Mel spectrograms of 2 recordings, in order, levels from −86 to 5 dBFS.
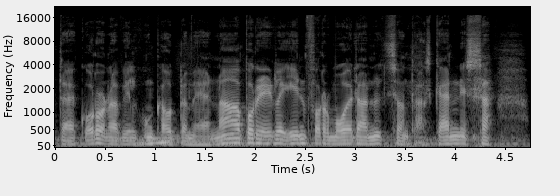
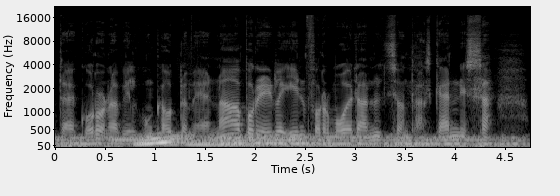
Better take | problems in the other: first | low rumble; loud; throughout; 4 dB below the speech; faint in the first

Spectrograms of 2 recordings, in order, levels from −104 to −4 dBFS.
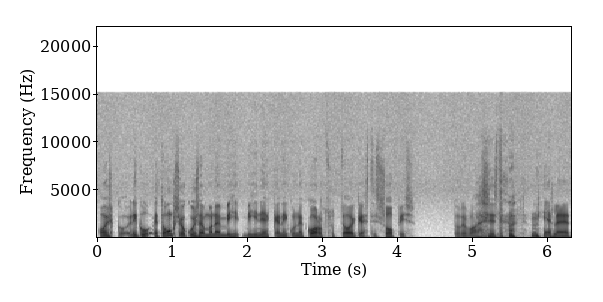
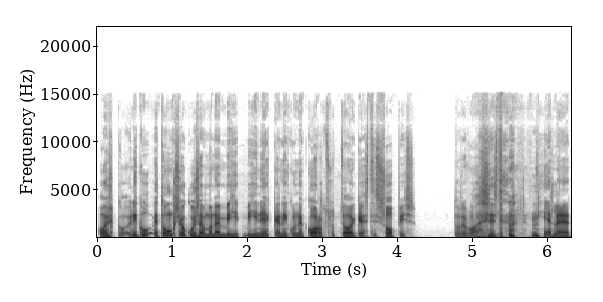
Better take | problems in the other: second | hiss; faint; throughout; 25 dB below the speech

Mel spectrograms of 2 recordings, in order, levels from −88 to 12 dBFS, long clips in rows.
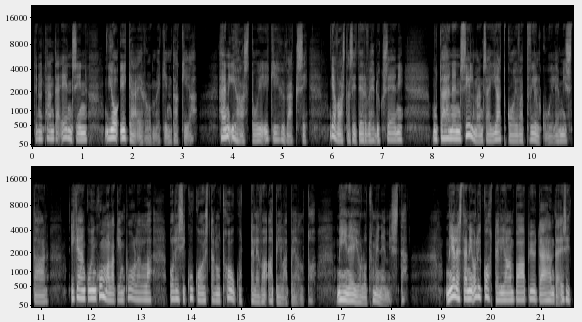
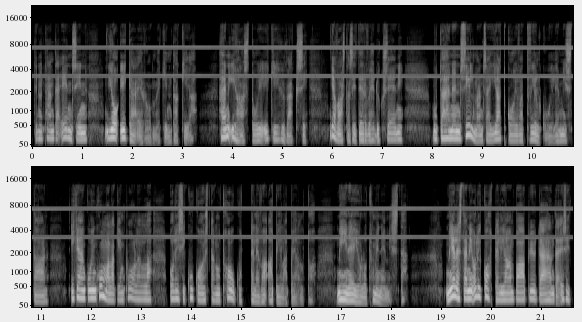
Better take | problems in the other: first | high-pitched whine; noticeable; throughout; 7.5 kHz, 15 dB below the speech

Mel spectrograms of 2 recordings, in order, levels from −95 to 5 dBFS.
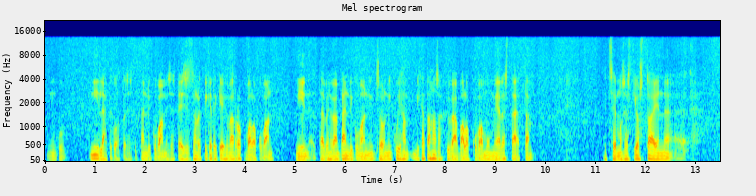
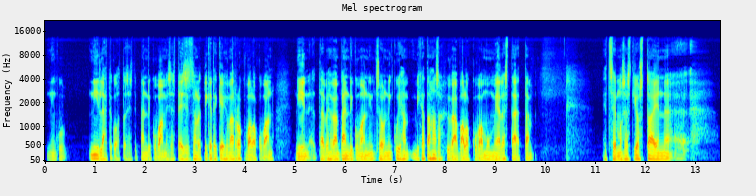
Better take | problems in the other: second | hiss; noticeable; throughout; 15 dB below the speech

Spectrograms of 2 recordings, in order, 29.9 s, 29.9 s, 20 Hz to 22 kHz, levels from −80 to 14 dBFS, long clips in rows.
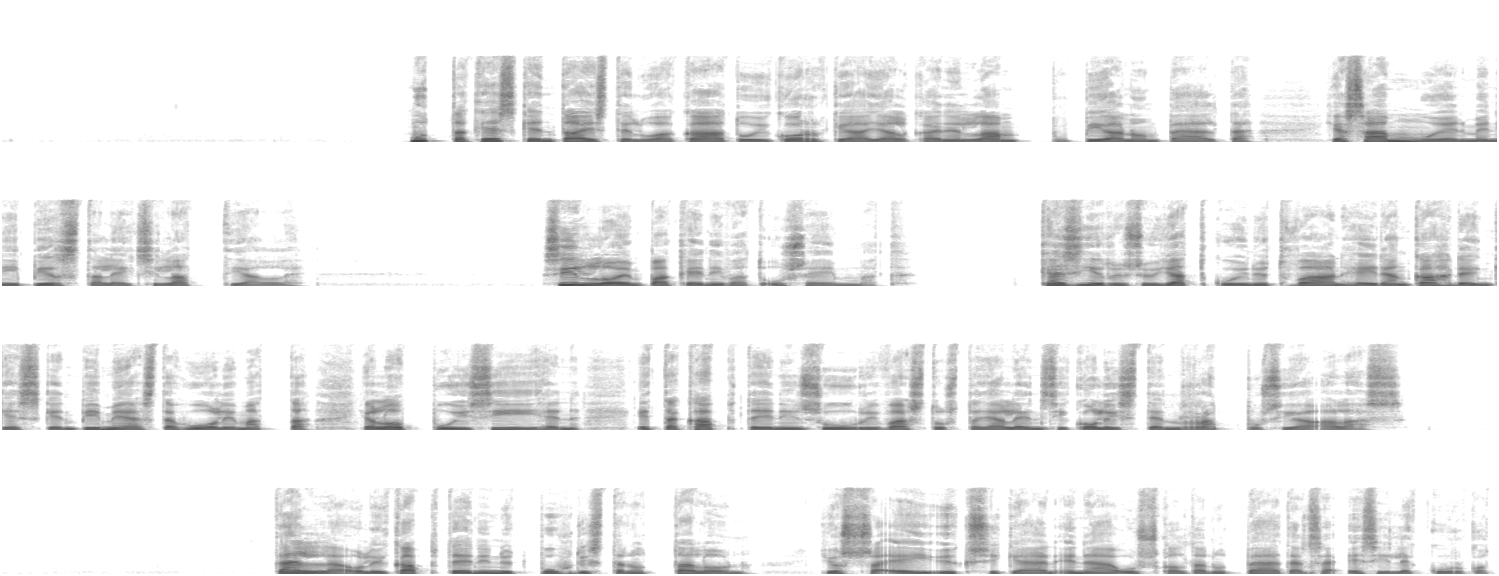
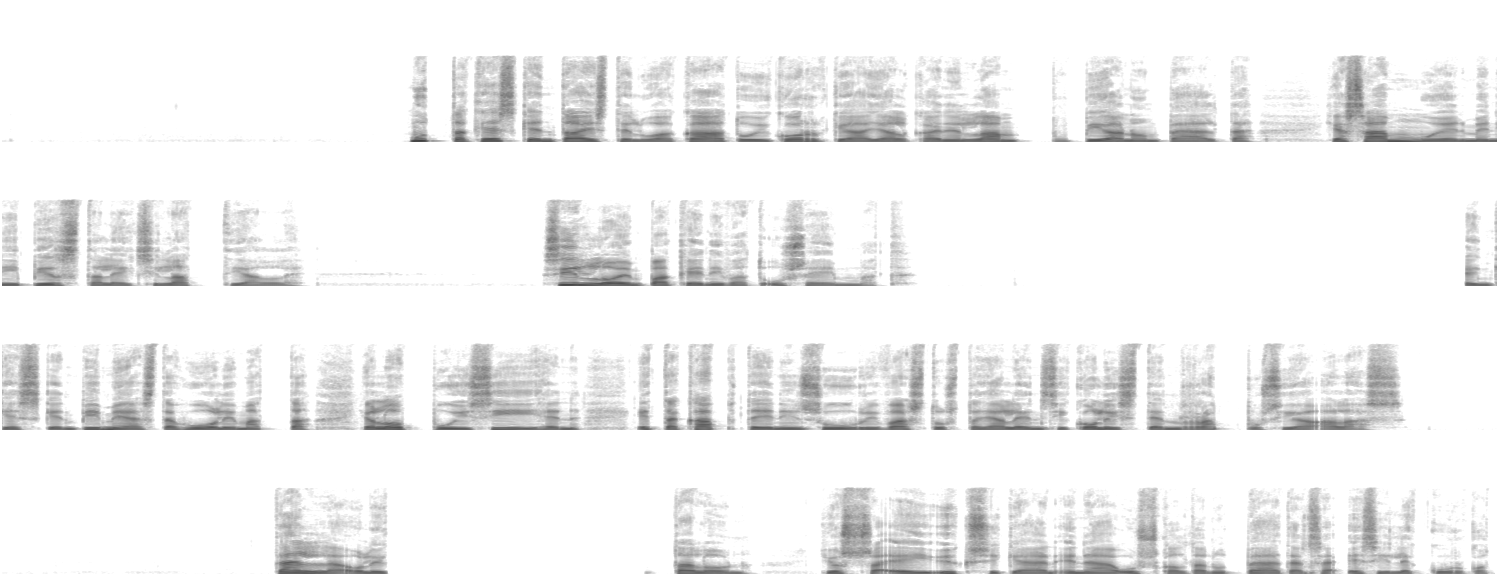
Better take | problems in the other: first | audio cutting out; at 13 s for 2 s and at 24 s for 1.5 s

